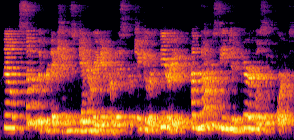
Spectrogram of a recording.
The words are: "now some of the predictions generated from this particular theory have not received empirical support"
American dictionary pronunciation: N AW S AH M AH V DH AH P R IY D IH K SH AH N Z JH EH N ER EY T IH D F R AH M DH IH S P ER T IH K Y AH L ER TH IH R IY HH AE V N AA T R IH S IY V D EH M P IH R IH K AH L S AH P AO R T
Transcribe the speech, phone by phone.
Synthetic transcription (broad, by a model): N AW S AH M AH V DH AH P R IY D IH K SH AH N Z JH EH N ER EY T IH D F R AH M DH IH S P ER T IH K Y L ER TH IH R IY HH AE V N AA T R IH S IY V D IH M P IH R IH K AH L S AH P AO R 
